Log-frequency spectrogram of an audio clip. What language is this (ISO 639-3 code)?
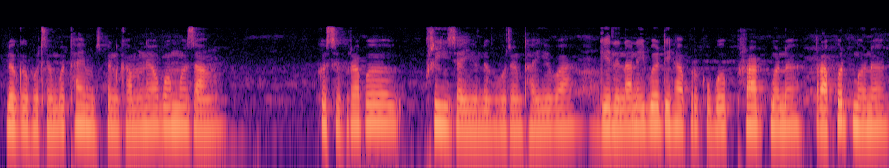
brx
